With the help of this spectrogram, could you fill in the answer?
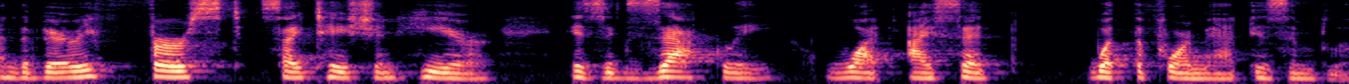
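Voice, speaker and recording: A woman speaks at a very deep, low pitch in a somewhat breathy voice. Her pace is fairly slow and her intonation fairly even. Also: big swings in loudness. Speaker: instructor. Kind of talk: narrated lecture slides.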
